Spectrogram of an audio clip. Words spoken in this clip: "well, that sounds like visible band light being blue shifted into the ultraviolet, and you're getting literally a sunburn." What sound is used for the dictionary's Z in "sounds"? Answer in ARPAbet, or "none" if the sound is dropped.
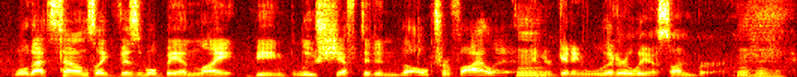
Z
